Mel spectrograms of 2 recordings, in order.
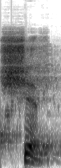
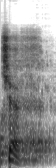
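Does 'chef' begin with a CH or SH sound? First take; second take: SH; CH. First: The word begins with an SH sound. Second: The word begins with a CH sound. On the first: The speaker calls it right. "with the sh sound" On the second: The speaker calls it wrong. "So this word is not chef"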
